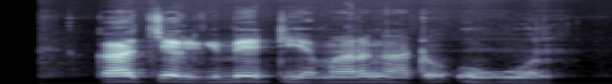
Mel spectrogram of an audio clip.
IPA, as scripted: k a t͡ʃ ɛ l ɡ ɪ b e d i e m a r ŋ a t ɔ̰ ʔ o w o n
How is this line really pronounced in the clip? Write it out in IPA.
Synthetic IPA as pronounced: k a t͡ʃ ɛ l ɡ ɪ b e t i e m a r ŋ a t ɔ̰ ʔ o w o n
